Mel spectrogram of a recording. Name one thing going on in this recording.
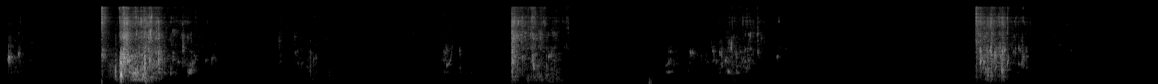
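A water balloon bursts with a loud splash.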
